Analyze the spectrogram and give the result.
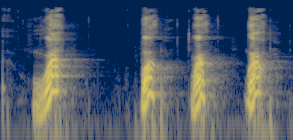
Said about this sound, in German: Woran erkennst du, dass dieser Hund traurig ist? Stimmlage. Also, der Hund bellt.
